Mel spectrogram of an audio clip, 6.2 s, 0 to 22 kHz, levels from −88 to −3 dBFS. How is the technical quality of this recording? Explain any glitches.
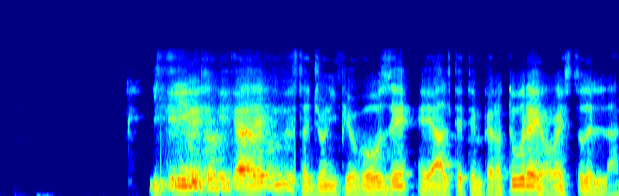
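The recording has one clear glitch, heard against a wideband telephone band that stops near 7.7 kHz with light G.722 coding hiss.

From 1.61 to 2.95 s, just before "piovose e alte", the speech turns abruptly roomy and hollow with thinner bass, likely a switch to a distant microphone after the close one dropped out. The level hardly changes, and faint room noise sits far below the speech. Added reverb would fade in and out, but this starts and stops with hard edges.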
